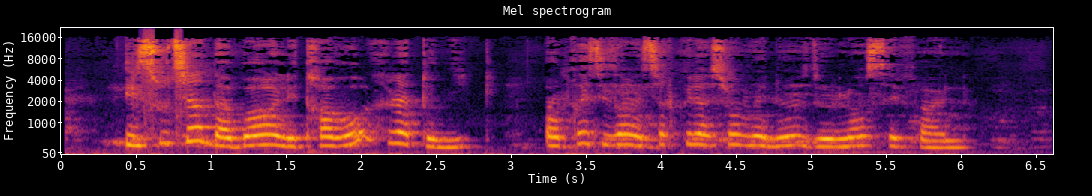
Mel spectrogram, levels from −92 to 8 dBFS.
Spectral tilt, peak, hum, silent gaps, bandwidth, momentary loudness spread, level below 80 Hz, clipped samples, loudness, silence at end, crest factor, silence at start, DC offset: -2.5 dB/octave; 0 dBFS; none; none; 17 kHz; 12 LU; -50 dBFS; 0.2%; -13 LUFS; 0.55 s; 14 dB; 0.05 s; under 0.1%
